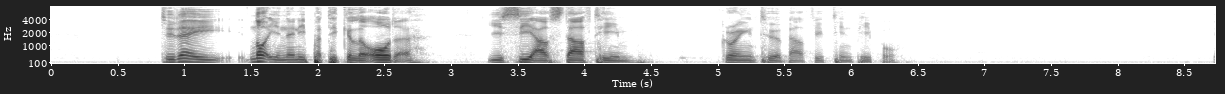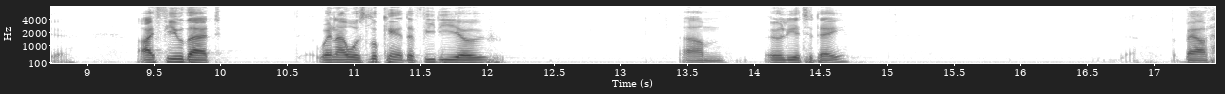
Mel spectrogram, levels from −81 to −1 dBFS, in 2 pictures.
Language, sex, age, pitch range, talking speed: English, male, 30-49, 110-150 Hz, 105 wpm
